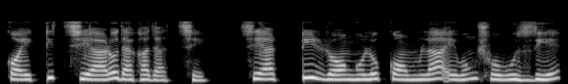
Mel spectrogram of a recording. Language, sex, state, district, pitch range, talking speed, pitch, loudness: Bengali, female, West Bengal, Dakshin Dinajpur, 220-255 Hz, 135 wpm, 230 Hz, -15 LUFS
